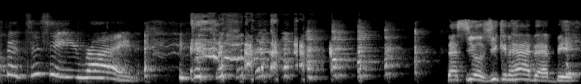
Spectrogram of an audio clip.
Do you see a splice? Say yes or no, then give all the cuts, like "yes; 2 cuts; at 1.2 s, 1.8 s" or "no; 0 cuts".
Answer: no; 0 cuts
